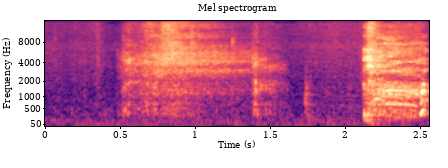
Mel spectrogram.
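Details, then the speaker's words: Woman sick with a cold after being caught in a cold storm, nose stuffed, coughing, ears popping: drawn-in breaths followed by a sudden loud, congested sneeze burst. "it's like making my ears pop how much I'm sneezing and blowing my nose like every time I sneeze my ears pop that's how sick I am right now"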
